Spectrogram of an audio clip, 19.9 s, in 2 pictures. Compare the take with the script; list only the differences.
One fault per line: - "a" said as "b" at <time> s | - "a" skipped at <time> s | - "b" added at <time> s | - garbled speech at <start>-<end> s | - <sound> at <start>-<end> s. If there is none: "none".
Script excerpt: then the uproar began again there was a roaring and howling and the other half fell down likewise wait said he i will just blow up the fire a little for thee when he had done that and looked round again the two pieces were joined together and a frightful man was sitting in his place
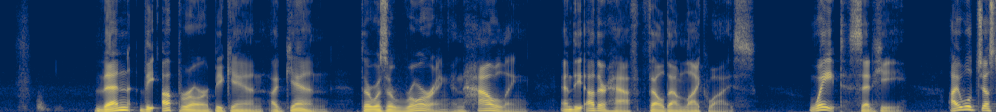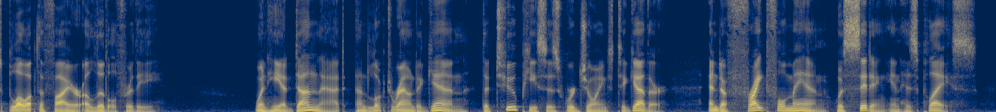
- sniff at 0.1-0.7 s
